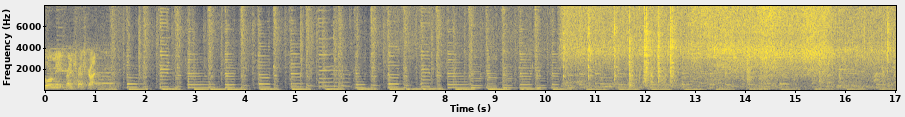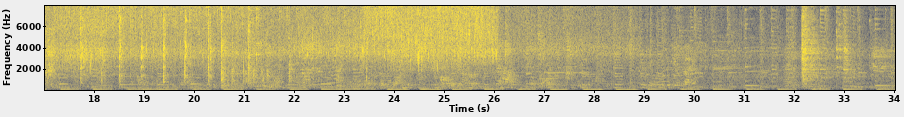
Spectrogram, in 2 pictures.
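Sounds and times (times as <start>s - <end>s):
background music bass line: 0.0s - 34.0s
food sizzling in skillets: 5.1s - 29.8s
spatula working in pan: 10.3s - 23.8s.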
